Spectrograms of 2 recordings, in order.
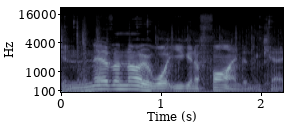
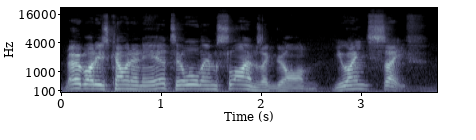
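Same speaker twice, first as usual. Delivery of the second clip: put-on rough Australian accent; 4 semitones higher, 5 dB louder than usual. Old patriarch yelling a warning at strangers, in a loud Australian bogan accent. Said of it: "got to Australian towards the end".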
